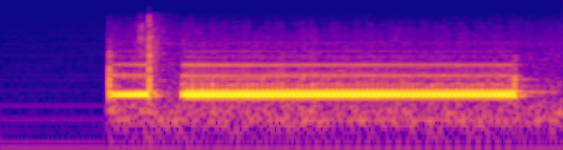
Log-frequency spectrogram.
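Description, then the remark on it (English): Telephone keypad tones of a phone call to Governor Mark Gordon's office: a brief electronic beep, a short pause, then a longer steady tone held for almost two seconds, loud with no talking. “Oh, this cut's cool. Phone call.”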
